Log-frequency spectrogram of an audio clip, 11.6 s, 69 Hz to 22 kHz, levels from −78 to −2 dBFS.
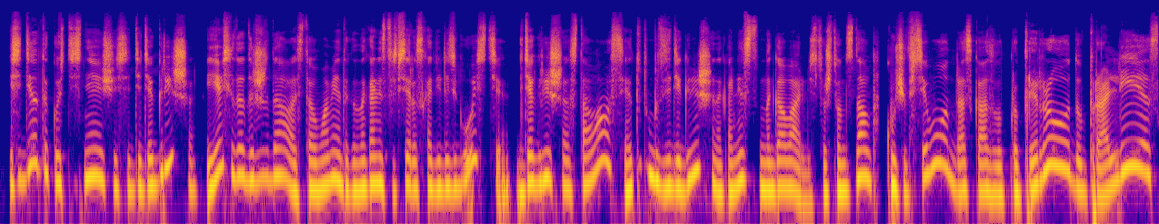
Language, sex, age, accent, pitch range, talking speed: Russian, female, 30-49, native, 155-205 Hz, 205 wpm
